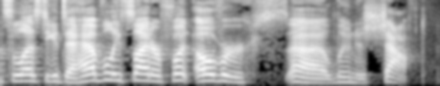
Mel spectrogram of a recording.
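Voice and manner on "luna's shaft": usual speaking voice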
